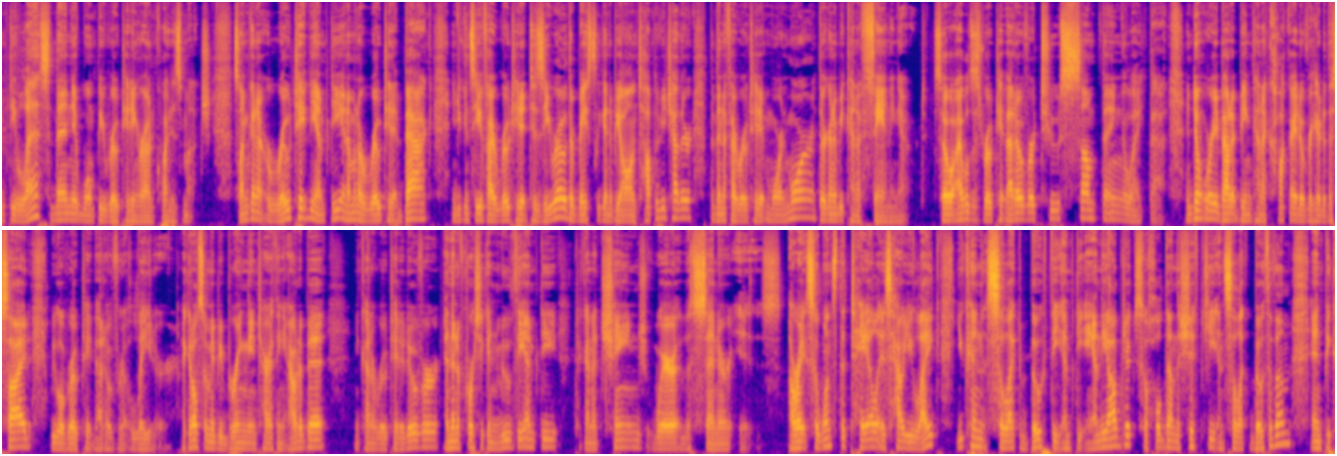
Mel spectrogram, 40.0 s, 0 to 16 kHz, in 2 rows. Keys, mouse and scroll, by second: 3.9 r, 13.9 s, 14.1 r, 14.8-15.2 scroll down 2, 15.2 r, 21.5 r, 22.6 g, 24.1 r, 26.5 g, 31.7-34.6 shift+middle drag, 34.6 right click, 35.5-37.5 scroll up 2, 37.5-38.6 shift+right drag, 38.6-39.5 scroll down 2, 39.5 g.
